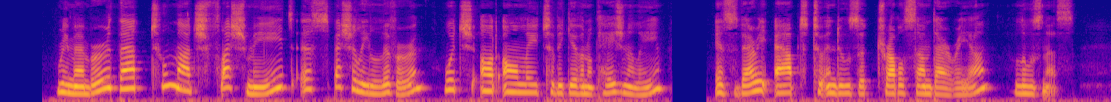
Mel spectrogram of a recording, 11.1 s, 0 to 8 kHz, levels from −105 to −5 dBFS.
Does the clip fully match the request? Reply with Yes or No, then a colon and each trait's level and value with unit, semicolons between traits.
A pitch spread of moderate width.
No: wide, 7.2 semitones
